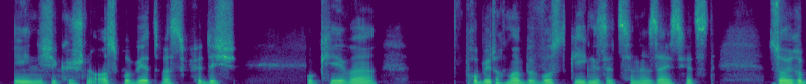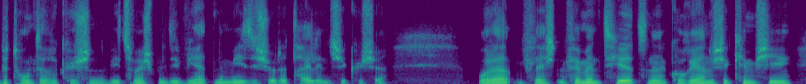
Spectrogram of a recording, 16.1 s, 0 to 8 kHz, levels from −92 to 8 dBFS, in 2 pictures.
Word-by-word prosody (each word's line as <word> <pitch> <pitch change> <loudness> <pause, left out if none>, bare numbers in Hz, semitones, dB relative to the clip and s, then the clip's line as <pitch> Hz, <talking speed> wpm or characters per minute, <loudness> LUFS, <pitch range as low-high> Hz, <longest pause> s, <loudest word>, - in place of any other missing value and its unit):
ähnliche 120 -2 +1
Küchen 115 -1 -3
ausprobiert, 125 0 +1
was 110 0 -1
für 120 - -5
dich 110 -1 0 0.7
okay 125 -2 0
war. 120 +1 +3 0.9
Probier 130 +4 +2
doch 140 -2 -5
mal 135 -1 +5
bewusst 130 +3 0
Gegensätze, 125 -7 0
ne? 120 +3 -1
Sei 115 -2 +3
es 110 - 0
jetzt - - 0 0.5
säurebetontere 105 -7 +2
Küchen 95 0 -3
wie 105 -2 -2
zum 100 0 -2
Beispiel 100 0 -3
die 100 -1 -4
vietnamesische 105 0 -1
oder - - -2
thailändische 105 -2 -3
Küche. - - -7 0.9
Oder 110 -1 +5
vielleicht 105 -1 -1
'n - - -6
fermentiert, 115 +2 +3
ne? 120 0 +1
Koreanische 110 -1 +1
Kimchi, 115 -1 0
115 Hz, 125 wpm, -29 LUFS, 105-120 Hz, 0.9 s, mal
